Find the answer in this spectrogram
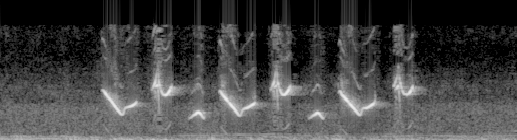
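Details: Cinereous tit singing in strong wind: a quick run of about eight high, sharp whistled notes, slurring down and up in bright alternation, over a low rumble of gusting wind.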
